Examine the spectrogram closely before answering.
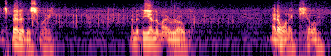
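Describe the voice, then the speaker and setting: A man's voice: on the low side, animated, normal speed, fairly bright tone. An actor playing a panicky young man at the end of his rope in an old radio drama, pleading. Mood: desperate. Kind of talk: 1950s radio drama acting. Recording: old radio broadcast, faint hiss.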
